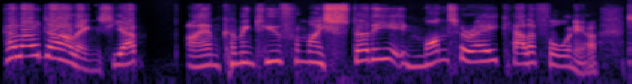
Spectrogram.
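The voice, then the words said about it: Put-on posh voice. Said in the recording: “sound posh, darling?”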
